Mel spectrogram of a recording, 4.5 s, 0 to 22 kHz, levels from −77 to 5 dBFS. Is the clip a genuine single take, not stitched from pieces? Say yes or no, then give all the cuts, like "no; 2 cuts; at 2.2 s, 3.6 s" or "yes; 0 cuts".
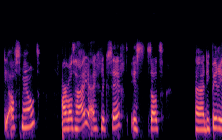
no; 1 cut; at 1.2 s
